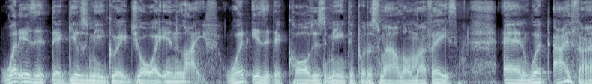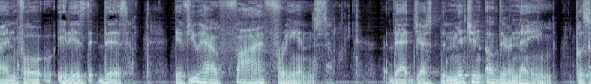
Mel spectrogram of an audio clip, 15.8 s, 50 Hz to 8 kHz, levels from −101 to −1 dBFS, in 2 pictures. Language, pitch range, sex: English, 85-115 Hz, male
